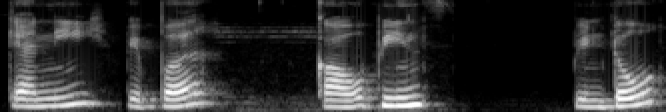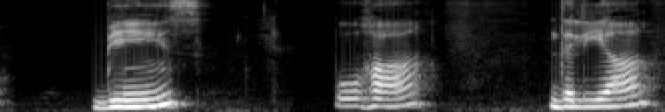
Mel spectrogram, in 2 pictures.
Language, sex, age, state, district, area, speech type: Punjabi, female, 60+, Punjab, Fazilka, rural, spontaneous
